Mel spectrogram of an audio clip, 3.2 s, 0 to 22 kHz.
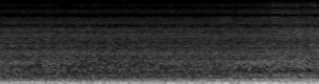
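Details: Mahindra Bolero BS6 diesel with DEF/urea fault (DEF error, no start in 800 km), engine warm (coolant about 76°C) before DPF regeneration: low, smooth rumble at steady idle around 1,000 rpm, no knocks or rattles; healthy warm idle.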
